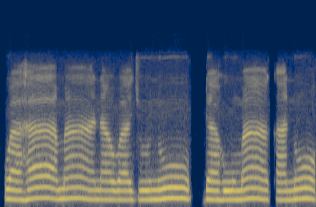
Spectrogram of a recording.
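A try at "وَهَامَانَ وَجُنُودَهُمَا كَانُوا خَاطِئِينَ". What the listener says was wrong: panjang. Kalau kap gini panjang, ada alifnya ini kapnya ya.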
